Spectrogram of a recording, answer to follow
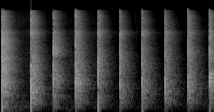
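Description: A single pair of hands clapping in applause, steady and evenly paced at about four to five claps a second.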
